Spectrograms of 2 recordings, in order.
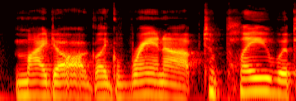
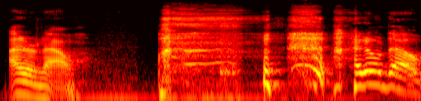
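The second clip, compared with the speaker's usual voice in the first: high real laugh spilling into the words; giggling through a shrug; 8 semitones higher than usual. Real, not acted. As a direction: laugh it off, half exasperated. Laughs off frustration.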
